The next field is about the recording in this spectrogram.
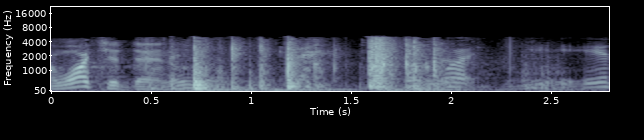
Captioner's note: door clanks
